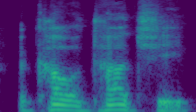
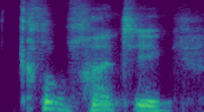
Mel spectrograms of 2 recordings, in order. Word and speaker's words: Kawatachi: So our executive director's last name is Kawatachi, not Kawachi.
